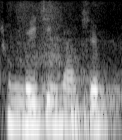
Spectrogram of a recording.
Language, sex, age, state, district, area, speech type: Manipuri, female, 45-60, Manipur, Kakching, rural, spontaneous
